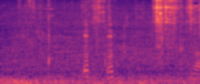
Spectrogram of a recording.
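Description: Low steady rumble with a few faint clicks, and a brief jingle about three-quarters of the way through.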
